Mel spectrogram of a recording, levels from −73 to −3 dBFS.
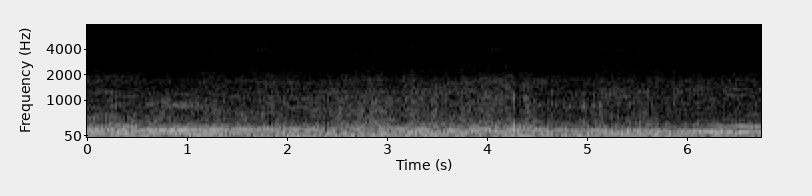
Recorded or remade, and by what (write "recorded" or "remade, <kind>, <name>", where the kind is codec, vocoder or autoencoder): remade, codec, SNAC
